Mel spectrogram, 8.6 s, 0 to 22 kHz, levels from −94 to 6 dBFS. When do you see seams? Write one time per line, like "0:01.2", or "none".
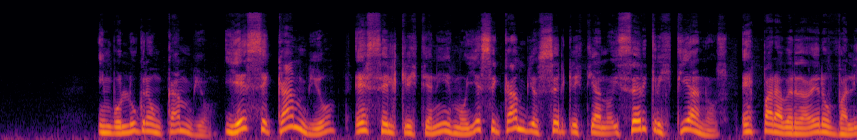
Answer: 0:02.2
0:03.5
0:07.3

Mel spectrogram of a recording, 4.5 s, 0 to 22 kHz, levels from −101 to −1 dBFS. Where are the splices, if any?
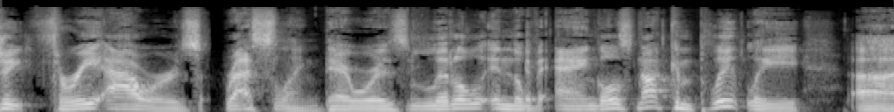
0:01.0
0:02.0
0:02.6

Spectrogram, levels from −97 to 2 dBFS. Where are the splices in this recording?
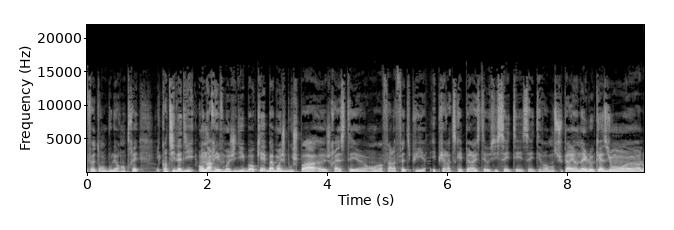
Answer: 0:05.6

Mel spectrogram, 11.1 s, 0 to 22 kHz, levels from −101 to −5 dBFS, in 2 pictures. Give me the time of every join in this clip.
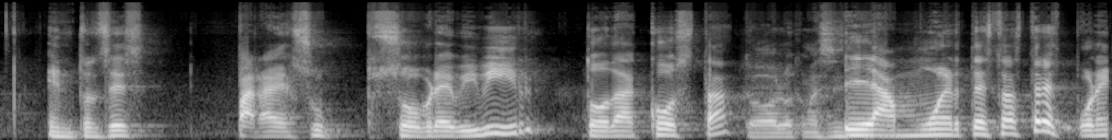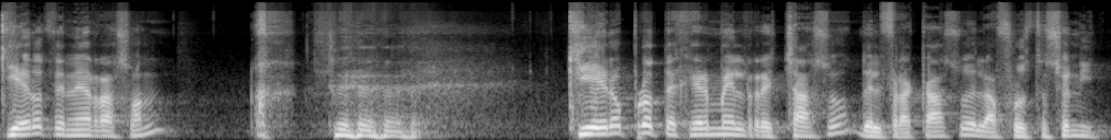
0:01.0
0:02.9
0:05.5

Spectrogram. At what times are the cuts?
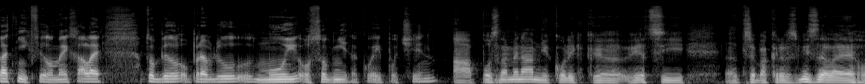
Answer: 0:01.4

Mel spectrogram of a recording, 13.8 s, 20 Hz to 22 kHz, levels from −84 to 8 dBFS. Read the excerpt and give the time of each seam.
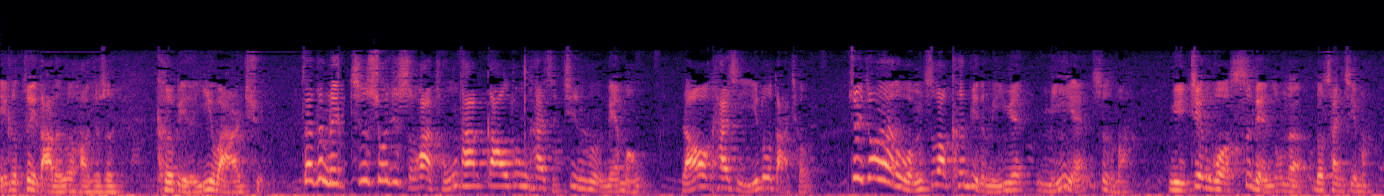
0:03.4

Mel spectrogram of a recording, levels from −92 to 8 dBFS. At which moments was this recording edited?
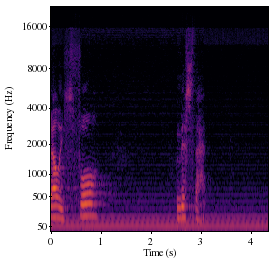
0:02.5

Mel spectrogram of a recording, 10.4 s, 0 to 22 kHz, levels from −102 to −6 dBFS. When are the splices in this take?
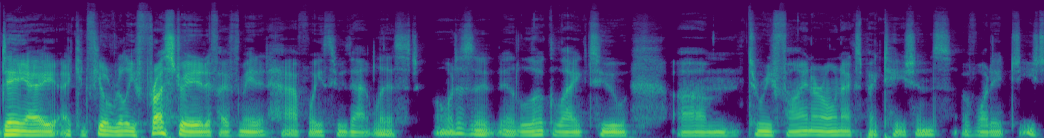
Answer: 0:04.3

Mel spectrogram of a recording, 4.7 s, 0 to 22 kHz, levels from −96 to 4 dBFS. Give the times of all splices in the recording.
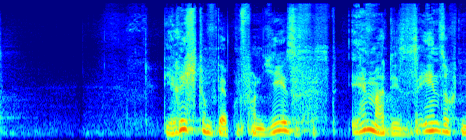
0:02.3

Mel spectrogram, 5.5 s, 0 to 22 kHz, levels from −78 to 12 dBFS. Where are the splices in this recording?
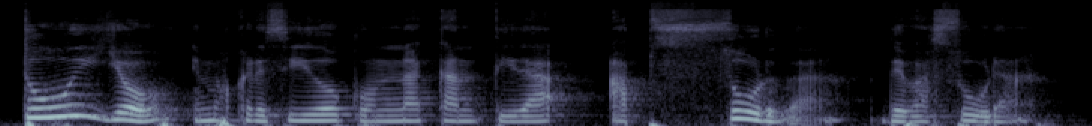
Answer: none

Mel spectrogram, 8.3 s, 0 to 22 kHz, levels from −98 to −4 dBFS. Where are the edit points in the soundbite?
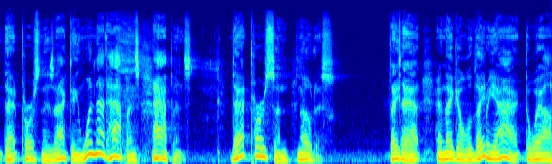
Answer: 0:02.3
0:04.5
0:06.0
0:07.3

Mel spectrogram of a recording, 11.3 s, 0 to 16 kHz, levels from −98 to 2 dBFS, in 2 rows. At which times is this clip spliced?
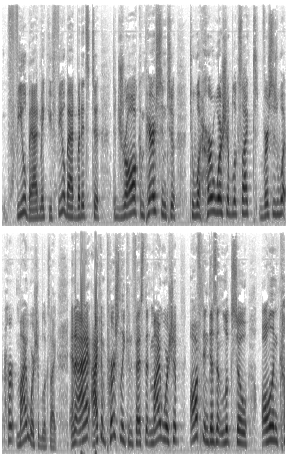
0:09.3

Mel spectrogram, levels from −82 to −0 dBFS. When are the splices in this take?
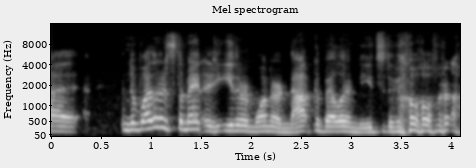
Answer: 0:01.5
0:02.6

